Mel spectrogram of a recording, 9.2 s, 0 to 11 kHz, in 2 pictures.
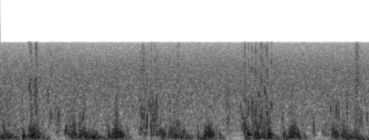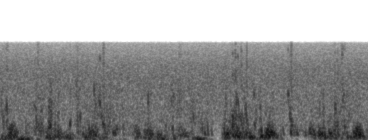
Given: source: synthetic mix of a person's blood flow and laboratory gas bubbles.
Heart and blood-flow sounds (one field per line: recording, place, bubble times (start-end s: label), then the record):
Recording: Doppler ultrasound of blood flow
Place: precordium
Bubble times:
0.00-0.23 s: bubbles
0.33-0.55 s: bubbles
0.58-1.18 s: bubbles
1.72-2.08 s: bubbles
2.15-2.34 s: bubbles
2.80-2.92 s: bubbles
2.97-3.44 s: bubbles
3.90-3.95 s: bubbles
4.00-4.75 s: bubbles
5.00-5.17 s: bubbles
5.46-6.39 s: bubbles
6.66-7.29 s: bubbles
7.39-7.85 s: bubbles
8.12-9.02 s: bubbles
From the record:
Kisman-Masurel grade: 342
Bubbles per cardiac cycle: rolling drumbeat, 9 or more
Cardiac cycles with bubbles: 100%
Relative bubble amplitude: moderate (0.250 to 0.450)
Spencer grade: 3 (all of the cardiac periods contain showers or single bubble signals, but not dominating or overriding the cardiac motion signals)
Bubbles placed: only in the low amplitude regions of the cardiac cycle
